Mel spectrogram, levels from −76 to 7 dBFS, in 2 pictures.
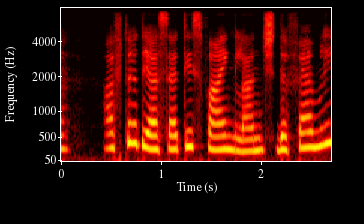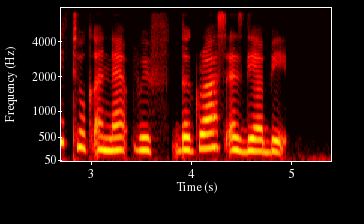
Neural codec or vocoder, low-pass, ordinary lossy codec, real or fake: codec, 16 kHz, about 1 kbps, DyCAST, with the encoder's durations; 7.2 kHz; none; fake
